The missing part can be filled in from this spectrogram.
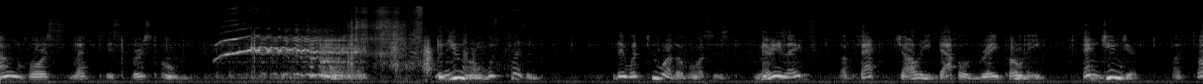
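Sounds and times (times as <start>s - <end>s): horse whinnying: 2.1s - 3.8s.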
